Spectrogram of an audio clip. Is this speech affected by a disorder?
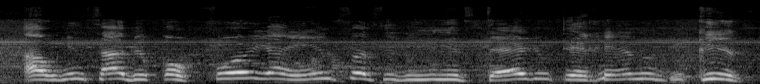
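Yes: paralysis.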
